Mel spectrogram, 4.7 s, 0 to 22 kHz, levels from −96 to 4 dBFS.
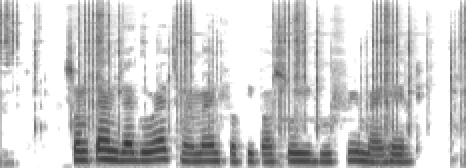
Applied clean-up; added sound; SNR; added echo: classical method Wiener filter.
